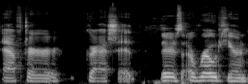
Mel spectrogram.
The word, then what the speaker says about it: Gratiot: There's a lot of French names here in Michigan, and we don't always pronounce them the way they should be. Gratiot actually came from Captain Charles Gratiot, who was an army engineer who built the actual military fort just south of the flight station. It was built in 1814. Yeah, from your high school French, it probably should be something more like Gratiot. – Right, that's better than what I said, yeah.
